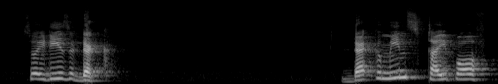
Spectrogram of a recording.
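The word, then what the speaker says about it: deque: why I am telling this should not be pronounced as DQ guys and it is d e qu u e so it is deck deck means type of Q and DQ means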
